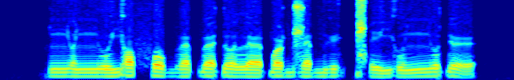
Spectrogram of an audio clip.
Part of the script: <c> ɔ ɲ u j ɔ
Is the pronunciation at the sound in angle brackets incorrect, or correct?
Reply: incorrect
